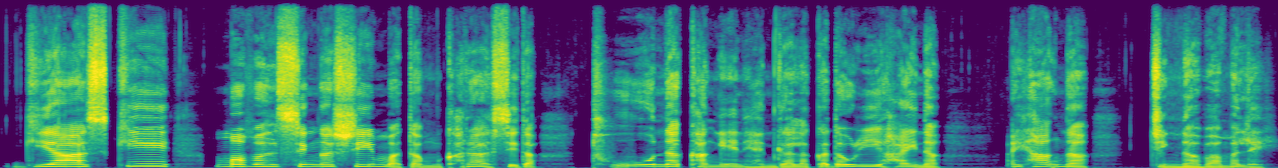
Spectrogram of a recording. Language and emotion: Manipuri, fearful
